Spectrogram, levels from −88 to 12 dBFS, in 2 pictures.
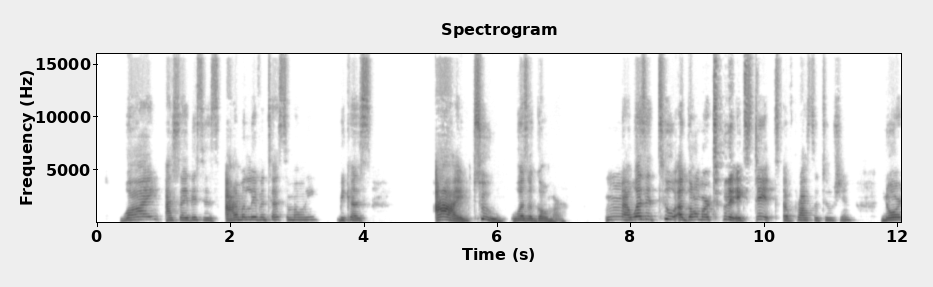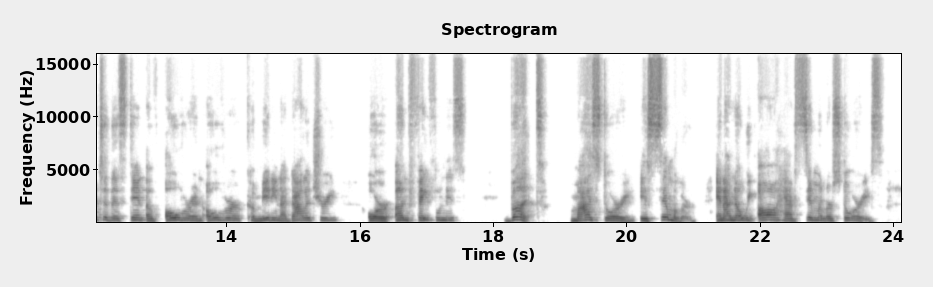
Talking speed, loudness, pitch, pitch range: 125 wpm, -23 LUFS, 220 Hz, 195-245 Hz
